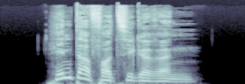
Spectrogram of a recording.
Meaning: inflection of hinterfotzig: 1. strong genitive masculine/neuter singular comparative degree 2. weak/mixed genitive/dative all-gender singular comparative degree
- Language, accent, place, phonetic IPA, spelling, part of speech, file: German, Germany, Berlin, [ˈhɪntɐfɔt͡sɪɡəʁən], hinterfotzigeren, adjective, De-hinterfotzigeren.ogg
